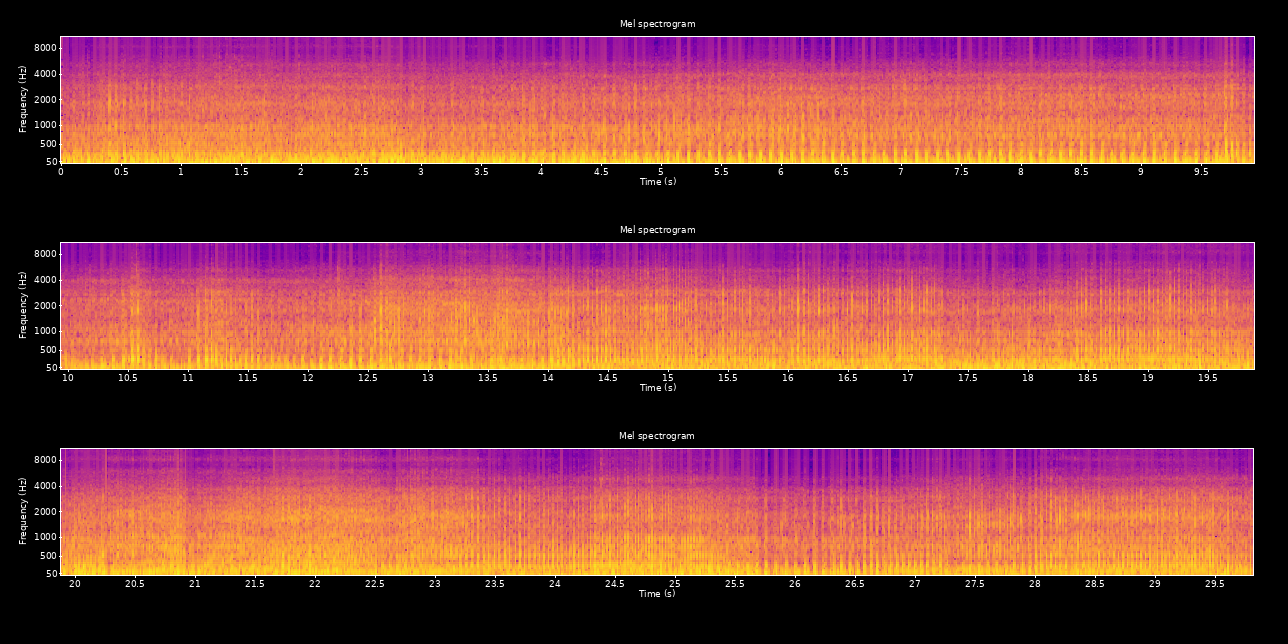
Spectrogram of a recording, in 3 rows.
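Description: Cagiva W16 single-cylinder four-stroke dirt bike engine running under way, heard from the bike itself, engine speed rising and falling with the throttle. It is briefly let off about ten seconds in.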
